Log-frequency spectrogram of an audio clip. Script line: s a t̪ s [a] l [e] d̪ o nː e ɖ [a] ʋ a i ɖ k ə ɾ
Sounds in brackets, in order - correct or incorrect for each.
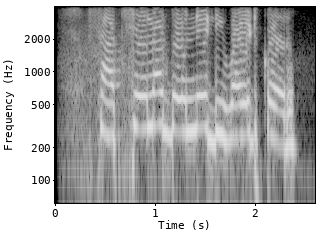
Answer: incorrect: e, incorrect: a, incorrect: i

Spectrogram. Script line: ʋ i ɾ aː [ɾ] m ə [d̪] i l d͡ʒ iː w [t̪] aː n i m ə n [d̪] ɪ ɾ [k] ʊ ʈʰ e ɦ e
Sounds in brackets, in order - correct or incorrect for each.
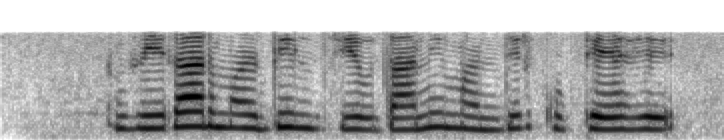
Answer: correct, correct, incorrect: d̪, correct, correct

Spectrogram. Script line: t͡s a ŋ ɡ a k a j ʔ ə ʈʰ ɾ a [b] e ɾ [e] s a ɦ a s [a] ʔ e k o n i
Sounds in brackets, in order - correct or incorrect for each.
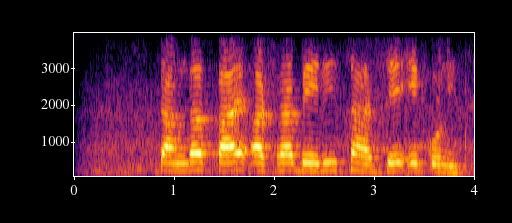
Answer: correct, incorrect: i, incorrect: e

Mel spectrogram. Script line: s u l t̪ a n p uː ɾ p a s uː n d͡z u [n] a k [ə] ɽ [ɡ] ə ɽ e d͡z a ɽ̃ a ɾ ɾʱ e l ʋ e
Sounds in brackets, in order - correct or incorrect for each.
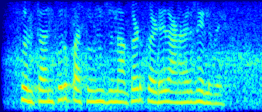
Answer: correct, correct, incorrect: k

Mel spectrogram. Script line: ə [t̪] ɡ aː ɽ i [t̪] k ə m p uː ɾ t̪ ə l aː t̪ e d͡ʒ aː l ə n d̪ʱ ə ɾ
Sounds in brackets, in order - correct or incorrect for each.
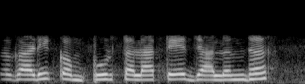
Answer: incorrect: none, incorrect: none

